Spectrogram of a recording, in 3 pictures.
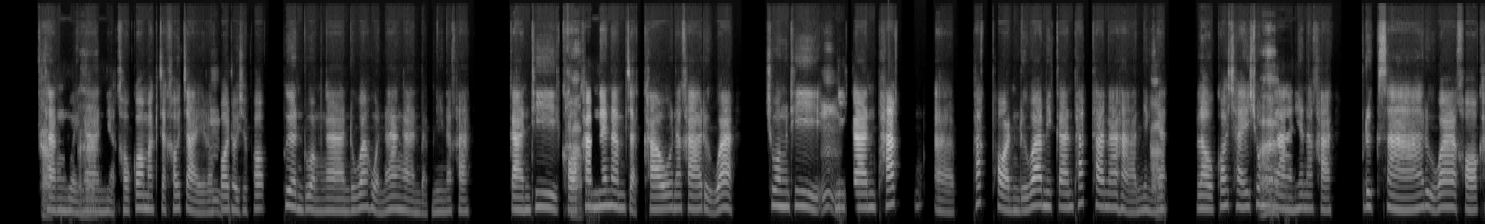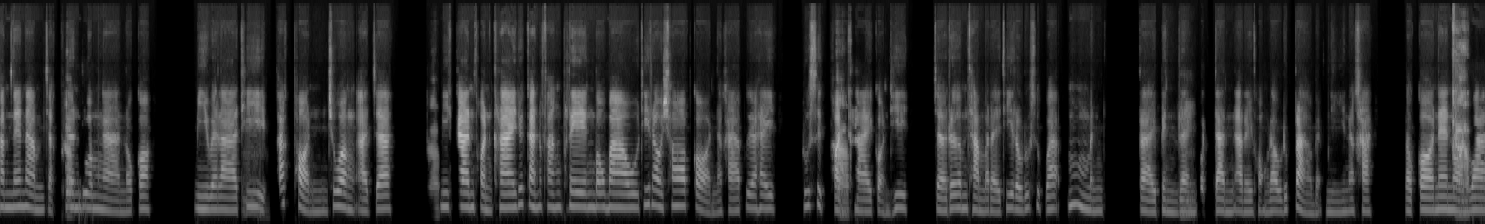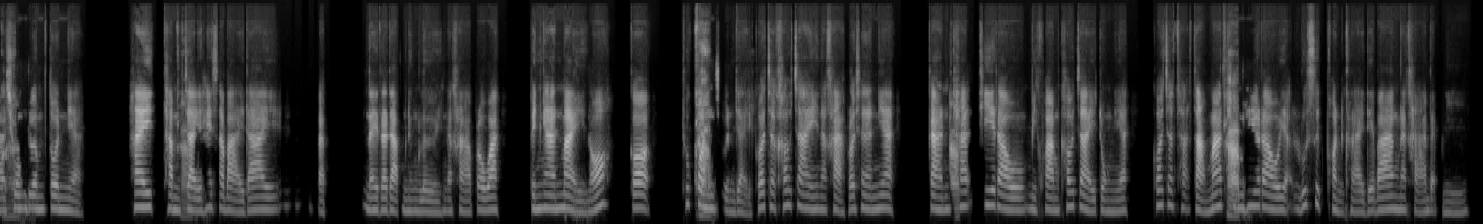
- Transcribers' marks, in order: other background noise; tapping; background speech
- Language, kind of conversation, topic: Thai, advice, คุณควรปรับตัวอย่างไรเมื่อเริ่มงานใหม่ในตำแหน่งที่ไม่คุ้นเคย?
